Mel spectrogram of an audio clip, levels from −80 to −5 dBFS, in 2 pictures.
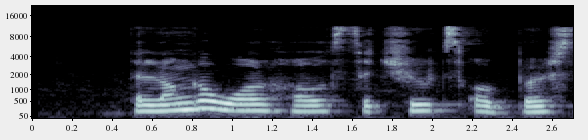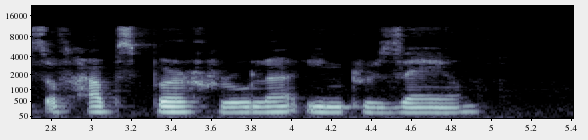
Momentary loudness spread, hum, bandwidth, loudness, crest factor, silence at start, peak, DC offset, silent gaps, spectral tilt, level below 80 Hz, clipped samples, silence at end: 9 LU; none; 11.5 kHz; -23 LUFS; 16 dB; 0.5 s; -8 dBFS; under 0.1%; none; -5 dB/octave; -62 dBFS; under 0.1%; 0.45 s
